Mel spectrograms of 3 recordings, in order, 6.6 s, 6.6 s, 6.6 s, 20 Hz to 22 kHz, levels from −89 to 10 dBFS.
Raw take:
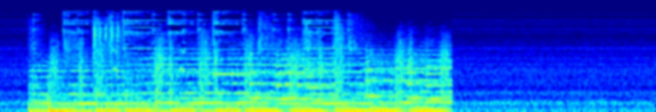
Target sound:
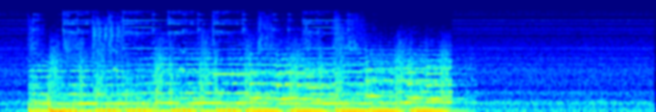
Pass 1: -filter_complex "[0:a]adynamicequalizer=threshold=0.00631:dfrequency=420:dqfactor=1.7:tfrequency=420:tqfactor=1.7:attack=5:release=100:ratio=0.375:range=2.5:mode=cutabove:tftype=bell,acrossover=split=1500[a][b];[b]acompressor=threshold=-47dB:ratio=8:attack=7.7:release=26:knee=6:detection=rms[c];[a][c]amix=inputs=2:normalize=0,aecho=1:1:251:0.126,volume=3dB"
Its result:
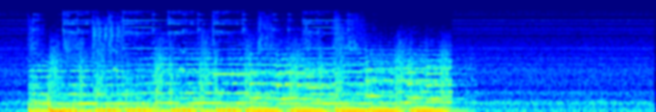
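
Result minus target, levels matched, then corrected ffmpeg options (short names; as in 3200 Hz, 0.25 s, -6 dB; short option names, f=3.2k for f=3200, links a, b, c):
500 Hz band -3.0 dB
-filter_complex "[0:a]adynamicequalizer=threshold=0.00631:dfrequency=170:dqfactor=1.7:tfrequency=170:tqfactor=1.7:attack=5:release=100:ratio=0.375:range=2.5:mode=cutabove:tftype=bell,acrossover=split=1500[a][b];[b]acompressor=threshold=-47dB:ratio=8:attack=7.7:release=26:knee=6:detection=rms[c];[a][c]amix=inputs=2:normalize=0,aecho=1:1:251:0.126,volume=3dB"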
